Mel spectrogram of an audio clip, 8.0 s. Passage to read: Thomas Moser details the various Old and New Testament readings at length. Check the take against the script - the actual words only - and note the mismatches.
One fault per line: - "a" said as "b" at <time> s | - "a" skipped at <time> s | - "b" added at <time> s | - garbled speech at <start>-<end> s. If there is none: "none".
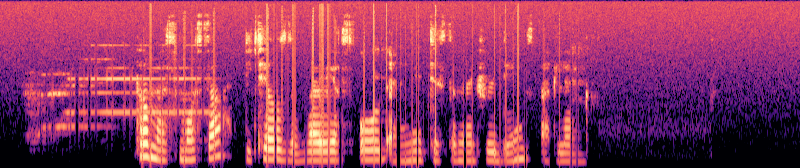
none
